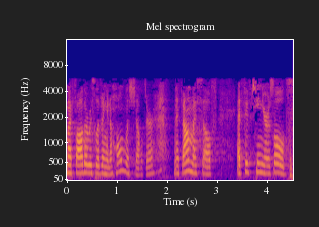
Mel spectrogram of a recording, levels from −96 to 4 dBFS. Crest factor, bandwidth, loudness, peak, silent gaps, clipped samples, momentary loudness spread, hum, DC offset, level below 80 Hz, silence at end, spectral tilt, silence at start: 20 dB; 6 kHz; -27 LUFS; -6 dBFS; none; under 0.1%; 13 LU; none; under 0.1%; -64 dBFS; 0 s; -8.5 dB/octave; 0 s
